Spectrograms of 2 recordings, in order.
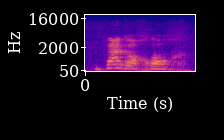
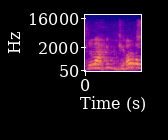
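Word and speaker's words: Llangollen: Flangochlin. Oh my god. That's how I pronounce Flangochlin. Langollen. It's Langollen.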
